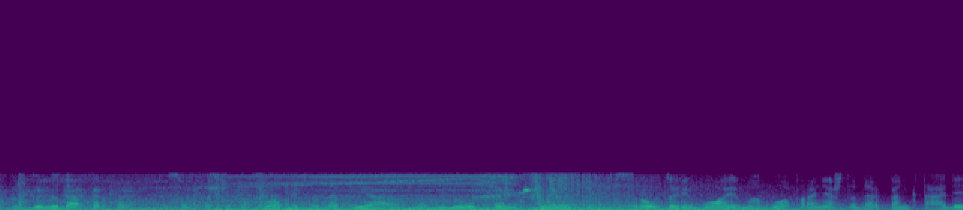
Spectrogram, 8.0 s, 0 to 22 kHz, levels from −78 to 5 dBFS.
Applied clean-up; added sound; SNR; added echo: none; Explosion; -4 dB; none.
